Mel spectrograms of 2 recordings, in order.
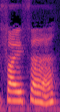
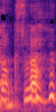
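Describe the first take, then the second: First: The first word sounds like 'foe', without 'ks'. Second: The first word sounds like 'fox', ending in 'ks'. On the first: This is the intended term. The speaker calls it right. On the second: Someone else said it this way by mistake. The speaker calls it wrong.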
